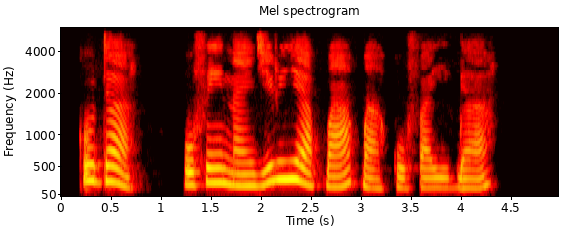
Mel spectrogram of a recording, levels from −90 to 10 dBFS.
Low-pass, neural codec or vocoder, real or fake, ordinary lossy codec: 5.4 kHz; none; real; none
